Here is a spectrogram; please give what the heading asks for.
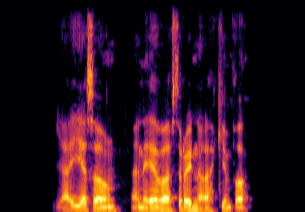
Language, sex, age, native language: Icelandic, male, 20-29, Icelandic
